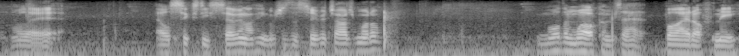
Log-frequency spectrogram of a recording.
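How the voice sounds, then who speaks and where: Against noticeable background noise, a man with an Australian accent speaks at a moderate pace. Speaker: car DIY enthusiast. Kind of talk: casual DIY talk to camera. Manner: rambling, casual.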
